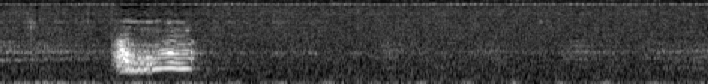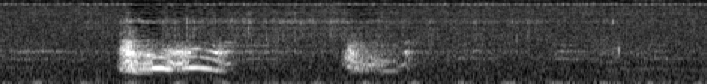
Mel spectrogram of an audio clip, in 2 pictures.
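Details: Bluetick Coonhounds baying after jumping game on a hunt. Three distant, ringing bawls with wavering harmonics come near one second, seven seconds and nine seconds, separated by quiet stretches.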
